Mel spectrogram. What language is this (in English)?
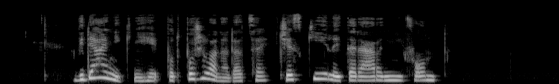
Czech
